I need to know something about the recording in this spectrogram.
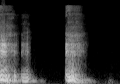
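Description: Two raspy throat clearings at a microphone, the first in two quick pulses and the second a single firm rasp after a short pause, with no speech.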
